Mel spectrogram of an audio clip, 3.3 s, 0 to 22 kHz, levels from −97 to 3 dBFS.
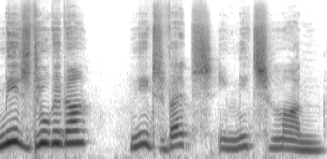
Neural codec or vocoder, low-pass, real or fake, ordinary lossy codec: codec, 44.1 kHz, 1.7 kbps, Pupu-Codec; none; fake; none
